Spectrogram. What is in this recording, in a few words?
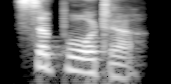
"supporter", Indian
